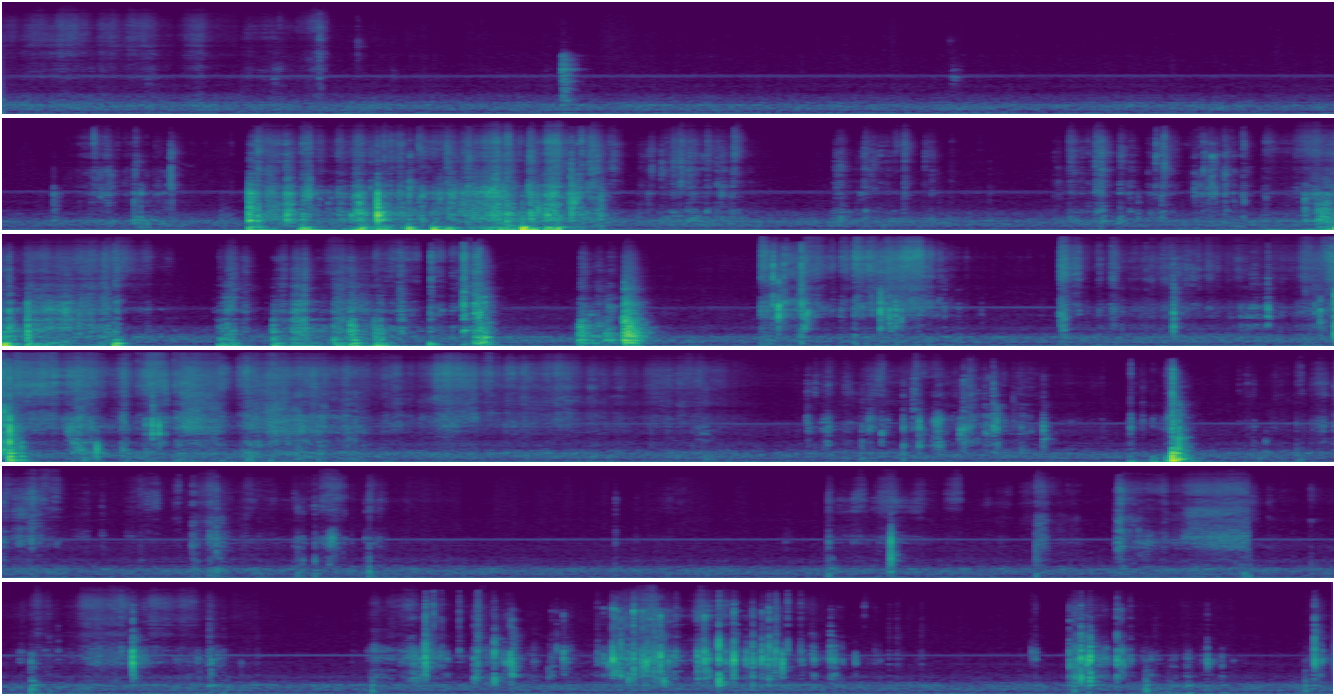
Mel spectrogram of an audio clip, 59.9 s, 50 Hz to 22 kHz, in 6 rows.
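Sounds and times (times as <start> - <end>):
packaging rustling and tearing: 10.6 - 17.1, 17.9 - 23.7, 25.7 - 27.2, 27.9 - 35.4, 36.0 - 37.9, 52.7 - 56.7, 57.9 - 59.9.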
